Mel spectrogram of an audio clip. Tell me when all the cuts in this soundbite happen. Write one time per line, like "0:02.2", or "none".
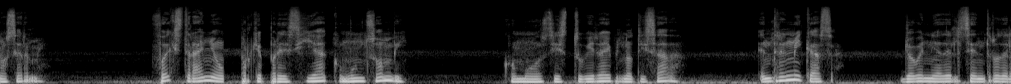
0:02.2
